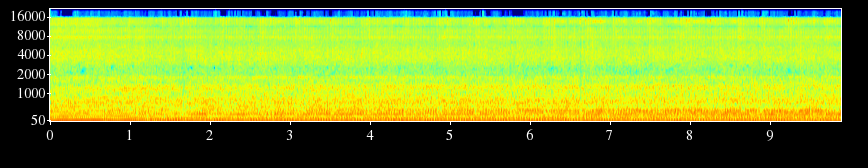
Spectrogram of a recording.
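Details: Toro Timemaster mower after blade spindle shaft, spacer and bearing replacement, smoke burning spilled oil off the exhaust. Steady, even drone with a regular firing beat and no knock, squeal or grind. Normal running after repair.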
